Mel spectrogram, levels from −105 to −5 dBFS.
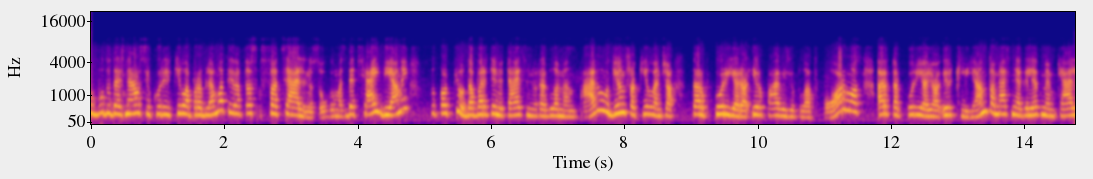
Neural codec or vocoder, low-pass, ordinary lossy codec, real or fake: none; 7.2 kHz; Opus, 32 kbps; real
